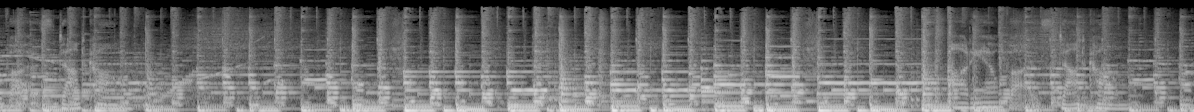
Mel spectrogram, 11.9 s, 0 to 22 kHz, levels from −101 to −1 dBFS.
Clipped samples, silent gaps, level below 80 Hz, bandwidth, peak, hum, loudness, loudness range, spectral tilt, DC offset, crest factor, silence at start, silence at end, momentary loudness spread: under 0.1%; none; -26 dBFS; 17 kHz; -2 dBFS; none; -23 LUFS; 5 LU; -5.5 dB/octave; under 0.1%; 18 dB; 0 s; 0 s; 7 LU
